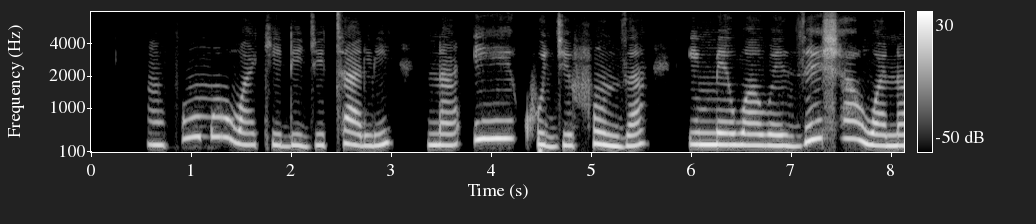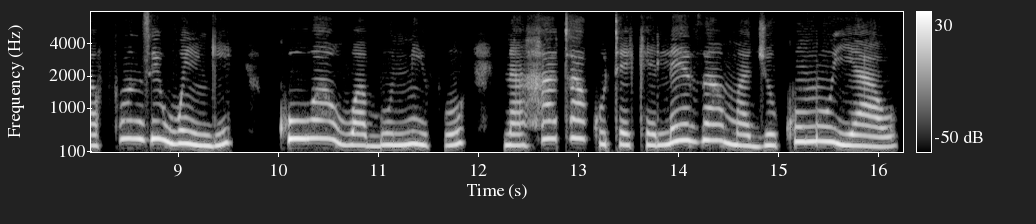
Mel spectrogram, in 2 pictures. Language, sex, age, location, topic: Swahili, female, 25-35, Nairobi, education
